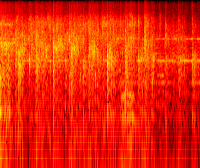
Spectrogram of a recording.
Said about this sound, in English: And praise the Lord. Give God a hand and clap of praise.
